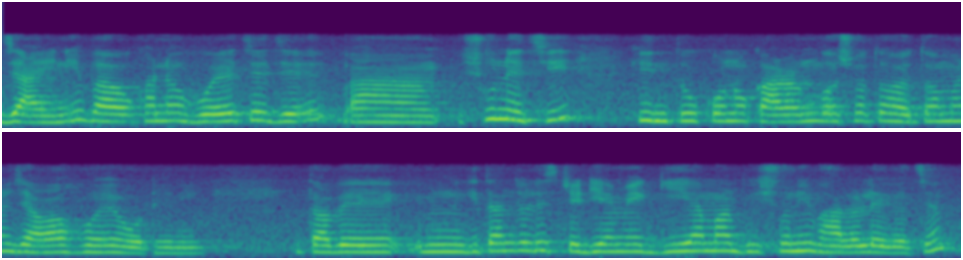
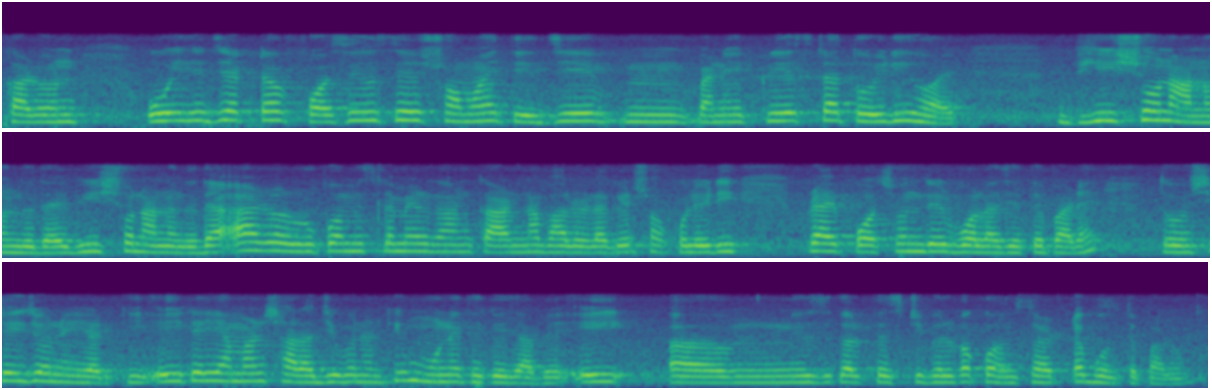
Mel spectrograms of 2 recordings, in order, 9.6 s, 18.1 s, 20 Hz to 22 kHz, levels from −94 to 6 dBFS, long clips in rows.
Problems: none marked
